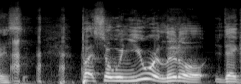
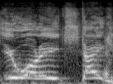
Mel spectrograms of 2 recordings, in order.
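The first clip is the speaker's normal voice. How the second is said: mock tough sports-parent voice, higher pitch; 13 semitones higher than usual. Retelling what other wrestlers' parents said: imitating a tough wrestling parent. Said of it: "they're like".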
